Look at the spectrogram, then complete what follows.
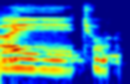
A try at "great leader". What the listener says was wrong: yeah, but of course we still have to finish low because most phrases finish low. So we'll say great leader. Okay, great leader.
